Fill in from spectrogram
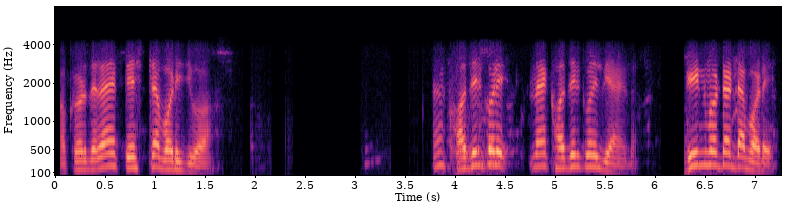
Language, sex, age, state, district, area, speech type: Odia, male, 18-30, Odisha, Kendrapara, urban, conversation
